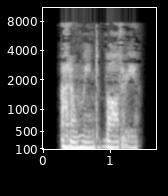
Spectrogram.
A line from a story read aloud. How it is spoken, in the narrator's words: he whispered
